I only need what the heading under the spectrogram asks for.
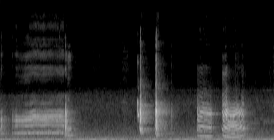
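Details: Green Indian pet parrot talking, said to be saying "mummy papa": a long nasal harmonic tone, then two short clipped syllables and two swooping curved syllables, over a steady low indoor hum.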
